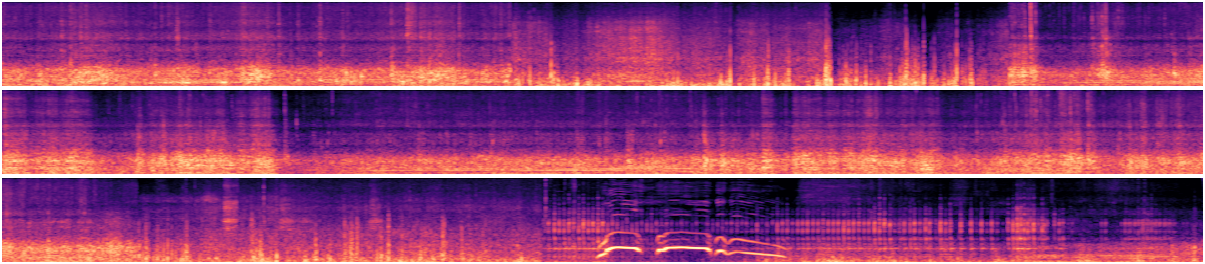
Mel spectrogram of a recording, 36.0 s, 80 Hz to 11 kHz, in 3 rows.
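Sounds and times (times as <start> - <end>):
outboard motor running: 0.0 - 36.0
water rushing: 0.0 - 36.0
sharp knocks: 29.4 - 30.1.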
